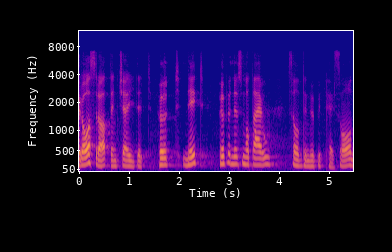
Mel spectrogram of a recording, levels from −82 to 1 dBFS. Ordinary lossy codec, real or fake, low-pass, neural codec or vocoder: none; fake; 7.2 kHz; codec, 16 kHz, 0.8 kbps, ZipCodec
